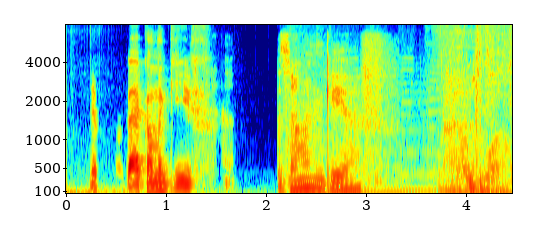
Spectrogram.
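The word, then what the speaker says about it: Zangief: Zangf. I think that's how you're like supposed to pronounce it. It is. It's Everyone says Zangf.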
